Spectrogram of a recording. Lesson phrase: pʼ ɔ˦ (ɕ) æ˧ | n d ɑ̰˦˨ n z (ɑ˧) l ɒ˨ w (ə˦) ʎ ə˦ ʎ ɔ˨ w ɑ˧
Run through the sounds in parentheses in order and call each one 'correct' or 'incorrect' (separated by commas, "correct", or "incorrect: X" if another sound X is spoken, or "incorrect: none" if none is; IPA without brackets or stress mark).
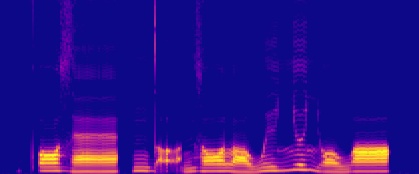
incorrect: z, incorrect: ɔ˧, incorrect: ɪ˦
